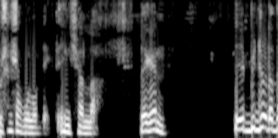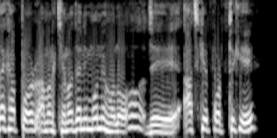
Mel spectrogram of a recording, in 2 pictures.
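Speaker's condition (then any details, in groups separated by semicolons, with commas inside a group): No condition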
